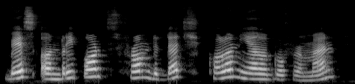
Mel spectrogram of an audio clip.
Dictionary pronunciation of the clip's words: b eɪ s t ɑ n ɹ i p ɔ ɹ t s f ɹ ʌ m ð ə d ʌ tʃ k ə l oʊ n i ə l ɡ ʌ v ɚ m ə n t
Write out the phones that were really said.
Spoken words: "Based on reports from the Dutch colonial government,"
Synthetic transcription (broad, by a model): b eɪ s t ɑ n ɹ i p ɔ ɹ t s f ɹ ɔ m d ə d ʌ tʃ k ə l oʊ n i ə l ɡ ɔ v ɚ m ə n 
